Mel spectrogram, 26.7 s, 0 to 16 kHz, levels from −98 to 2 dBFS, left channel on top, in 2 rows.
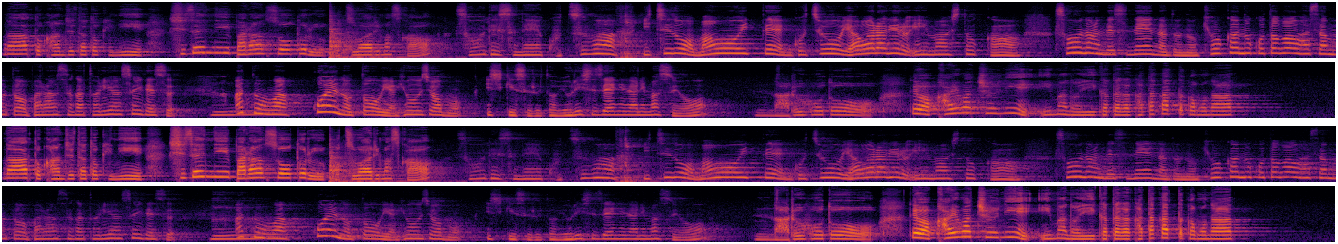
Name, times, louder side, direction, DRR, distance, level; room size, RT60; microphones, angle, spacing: voice 1, 0.0-4.3 15.4-16.0 20.9-25.7, right 5 dB, 80° right, 15 dB, 0.7 m, -33 dB
sound 1, 3.3-5.5 6.1-7.5, right 1 dB, 15° right, 2.0 m, -48 dB
voice 2, 4.6-15.1 15.7-17.9 18.2-20.4, left 3 dB, 50° left, 11 dB, 0.9 m, -37 dB
24.0 x 14.5 x 9.4 m, 1.2 s
head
